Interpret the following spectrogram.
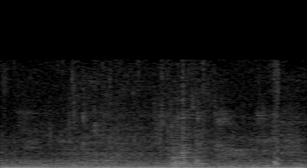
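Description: Hands rubbing butter onto a raw turkey breast in a roasting pan, soft and faint, over a steady low hum.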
